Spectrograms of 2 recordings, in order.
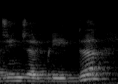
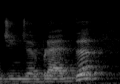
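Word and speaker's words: gingerbread: per le mani al ginger breed che in realtà capo mi ha detto che non si pronuncia primo a breve quindi gingerbred quindi questo lo utilizzerò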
